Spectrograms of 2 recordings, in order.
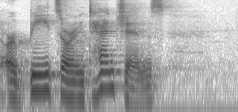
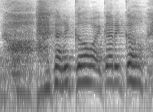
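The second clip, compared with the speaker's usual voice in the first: retold panic; 9 semitones higher, faster than usual. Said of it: "I was like".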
